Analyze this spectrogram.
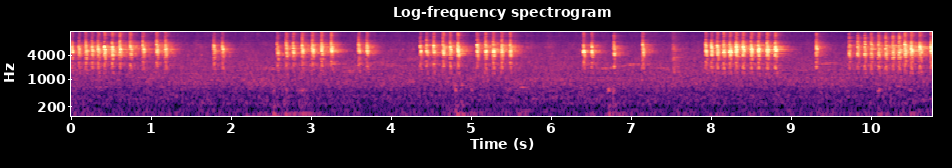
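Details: Rapid, harsh ticking chatter from a house sparrow fighting a rival, given in repeated short bursts about every second or two with brief pauses between, high-pitched and dry throughout.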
